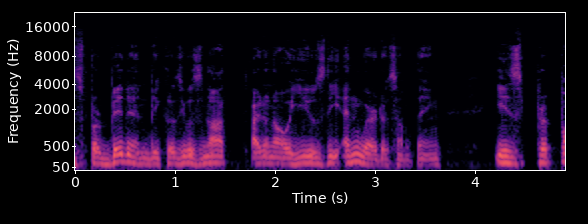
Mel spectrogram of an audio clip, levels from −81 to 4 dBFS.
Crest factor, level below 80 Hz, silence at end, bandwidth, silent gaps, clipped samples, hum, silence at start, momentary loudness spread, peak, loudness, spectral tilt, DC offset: 16 dB; -62 dBFS; 0 s; 15 kHz; none; under 0.1%; none; 0 s; 10 LU; -18 dBFS; -33 LUFS; -6.5 dB/octave; under 0.1%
